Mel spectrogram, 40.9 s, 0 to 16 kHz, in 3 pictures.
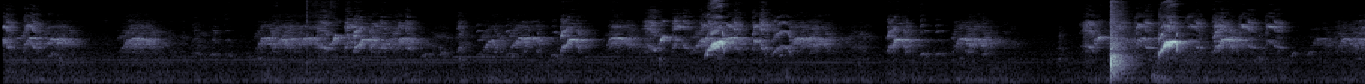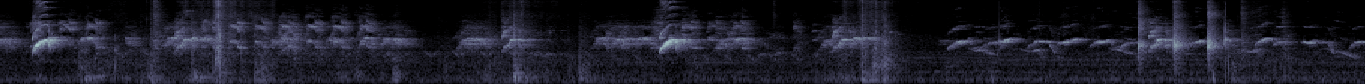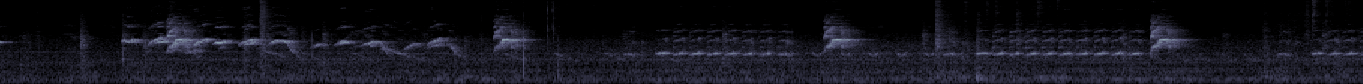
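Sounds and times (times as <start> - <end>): cockatiel chirping and chattering: 0.0 - 10.2, 10.8 - 22.4, 33.3 - 39.2.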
